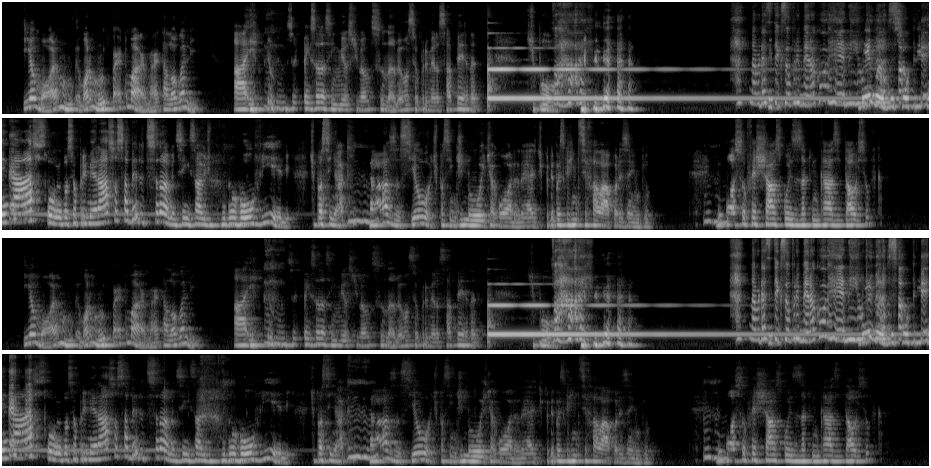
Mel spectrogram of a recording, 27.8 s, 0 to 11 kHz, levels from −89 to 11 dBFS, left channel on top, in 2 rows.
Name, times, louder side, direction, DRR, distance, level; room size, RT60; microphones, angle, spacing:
voice 1, 0.3-3.0 3.5-7.6 7.9-8.3 8.7-9.6 11.5-11.6 12.8-18.2 18.5-19.1 19.4-23.7 24.6-27.1, left 4 dB, 80° left, 0.7 m, -29 dB
voice 2, 3.9-4.3 8.1-8.8 10.9-14.4 16.9-17.2 19.1-19.6 24.4-24.8, right 4 dB, 40° right, 0.7 m, -31 dB
sound 1, 7.3-15.1, left 2 dB, 35° left, 0.4 m, -27 dB
15.5 x 6.4 x 3.9 m
head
